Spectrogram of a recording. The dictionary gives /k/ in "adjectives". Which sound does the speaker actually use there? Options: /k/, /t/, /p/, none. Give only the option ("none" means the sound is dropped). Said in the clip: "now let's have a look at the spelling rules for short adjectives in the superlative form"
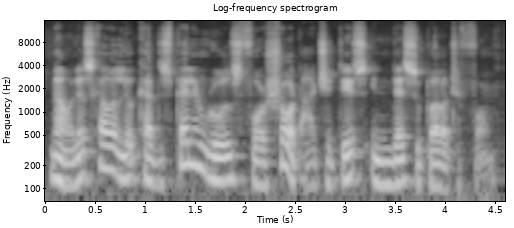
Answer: none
